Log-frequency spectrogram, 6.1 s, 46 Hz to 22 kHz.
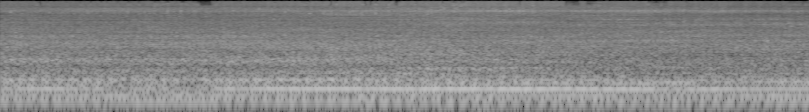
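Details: Rebuilt 1966 AMC Marlin 327 V8 warming up after cold start: low, even idle with a smooth steady rumble and no knocks, misses or hunting.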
